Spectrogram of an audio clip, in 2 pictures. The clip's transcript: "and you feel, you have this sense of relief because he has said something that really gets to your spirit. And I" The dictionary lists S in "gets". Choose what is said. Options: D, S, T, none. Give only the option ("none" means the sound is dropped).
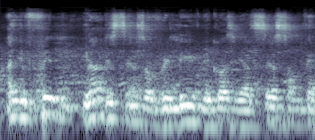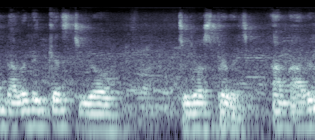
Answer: S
